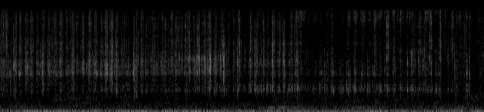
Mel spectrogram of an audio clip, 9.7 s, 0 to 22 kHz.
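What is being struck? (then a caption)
Plastic game controller. A black, hollow plastic PlayStation 3 controller held in a gloved hand is scrubbed with a toothbrush during a deep clean. Rapid, bristly scratching strokes run continuously, bright and hissy around 2 kHz and above, over a faint low hum.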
